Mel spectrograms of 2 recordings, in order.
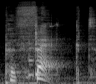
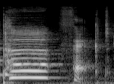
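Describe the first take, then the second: First: "perfect" with the stress moved to FECT; stress on second syllable. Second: "perfect" with PER high and stressed, falling on -fect; stress on first syllable. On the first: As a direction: keep per- short and hit -FECT in "perfect". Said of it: "stress ที่ข้างหลังแทน". (เน้นเสียงพยางค์หลังของ "perfect") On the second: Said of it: "เสียง stress ที่คำแรกค่ะ". (เน้นพยางค์แรกของ "perfect" ให้เสียงสูง) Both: Shown as a demonstration.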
